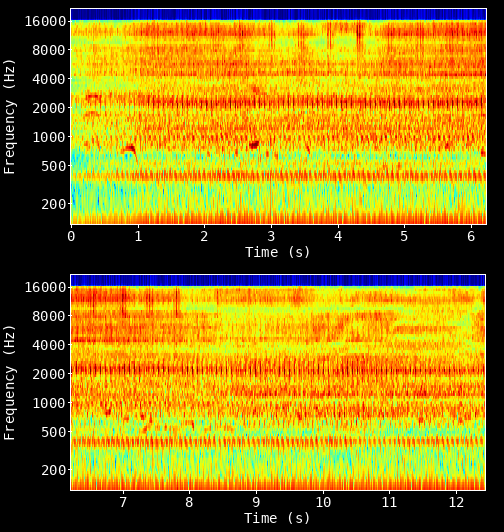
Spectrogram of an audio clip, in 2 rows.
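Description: A Sonalika DI 55 DLX tractor engine runs steadily at idle before harrow testing, a continuous close diesel drone with a constant low hum, with occasional talk faint beneath it.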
